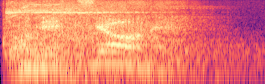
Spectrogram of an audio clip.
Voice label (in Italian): "Obiezione", Italian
